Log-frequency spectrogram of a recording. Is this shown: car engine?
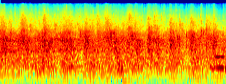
no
